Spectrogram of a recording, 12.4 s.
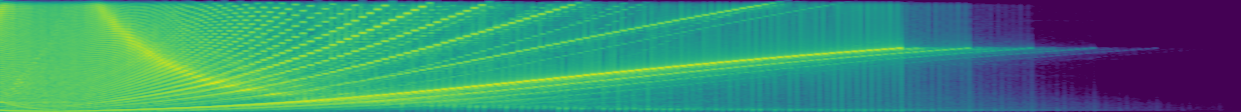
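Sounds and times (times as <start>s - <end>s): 
MOOG MAVIS synth with stereo echo reverb: 0.0s - 7.0s.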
